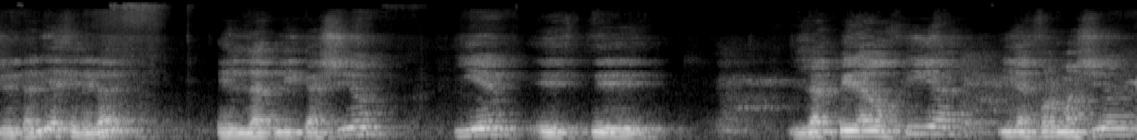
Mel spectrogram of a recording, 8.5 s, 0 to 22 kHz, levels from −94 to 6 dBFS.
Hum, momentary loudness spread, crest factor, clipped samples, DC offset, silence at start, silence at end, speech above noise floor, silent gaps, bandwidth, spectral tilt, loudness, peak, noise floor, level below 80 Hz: none; 13 LU; 16 dB; under 0.1%; under 0.1%; 0 s; 0 s; 30 dB; none; 19 kHz; -7.5 dB/octave; -23 LUFS; -8 dBFS; -52 dBFS; -60 dBFS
